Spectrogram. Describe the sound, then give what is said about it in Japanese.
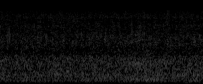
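Gentle, steady rain falls as an even, soft hiss of many small drops, faint and unbroken throughout with no other sounds. “しとしと降り注いで、すがすがしい雨”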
